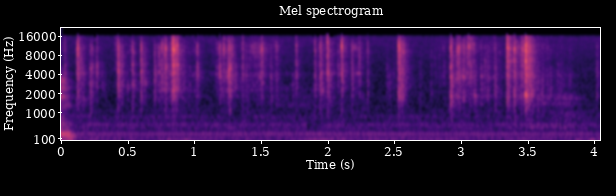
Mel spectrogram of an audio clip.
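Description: Irregular small clicks and clacks of a Power Rangers Omega Megazord toy's parts, plastic and diecast, knocking together and snapping into place as they are moved by hand.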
